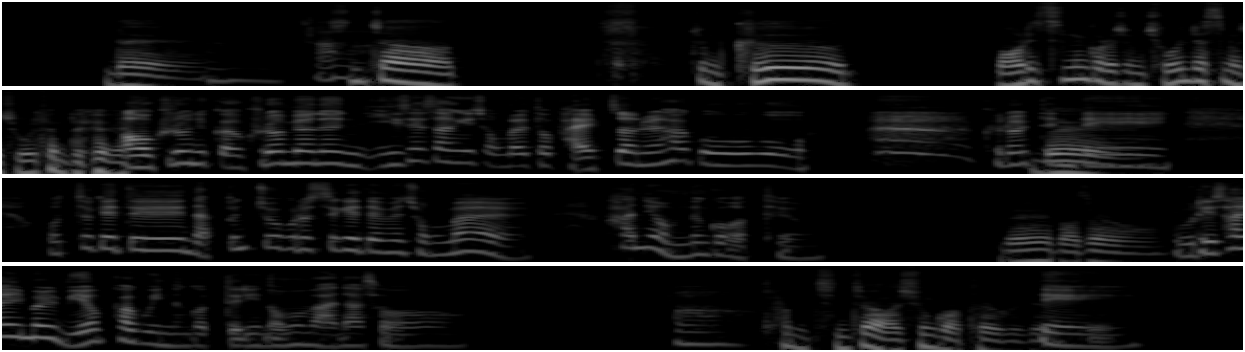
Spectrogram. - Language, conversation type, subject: Korean, unstructured, 기술 발전으로 개인정보가 위험해질까요?
- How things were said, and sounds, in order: laughing while speaking: "텐데"; laugh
